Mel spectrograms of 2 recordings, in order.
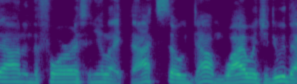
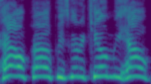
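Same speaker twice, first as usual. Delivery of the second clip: shrill, very high, loud panicked scream; 5 dB louder than usual. Retelling running into traffic and banging on car windows: retelling a scream for help. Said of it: "I'm screaming".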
